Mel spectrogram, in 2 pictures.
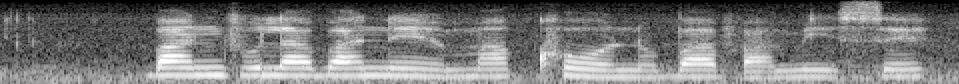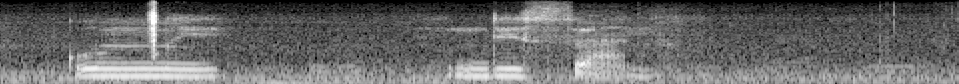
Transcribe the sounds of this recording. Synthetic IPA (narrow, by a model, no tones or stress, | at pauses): ɓant͡fʰulaɓanɛmakʰɔnɔɓavamisɛ | k̬uŋ͡ǀi | ntʼisa̰ːna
